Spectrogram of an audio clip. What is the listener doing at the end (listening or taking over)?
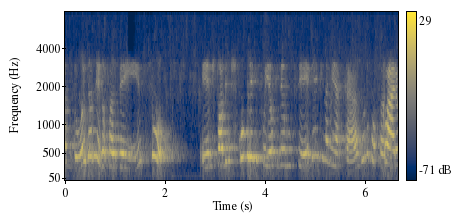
taking over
